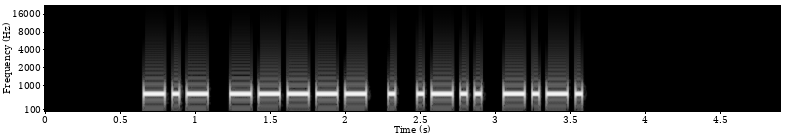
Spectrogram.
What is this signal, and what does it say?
Morse code, heard as a keyed tone, about 33 wpm, 700 Hz. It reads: K0ELC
